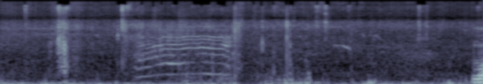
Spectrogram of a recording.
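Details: Free-range farmed goat at Kolwadi gives one short bleat, a clear voiced, slightly arching tone lasting about a third of a second, with rustling and faint human voices around it.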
